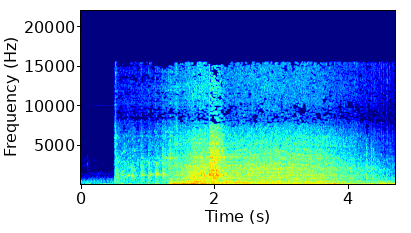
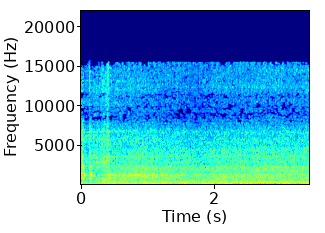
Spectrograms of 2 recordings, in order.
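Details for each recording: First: 2013 Chevrolet Trailblazer that cranks but won't start; after petrol is poured into the intake it cranks briefly, catches and revs, showing the fuel pump isn't delivering fuel. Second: 2013 Chevrolet Trailblazer after a crank-but-no-start diagnosis and repair, final check after starting: engine settles into a smooth, even idle with no misses or tapping and no warning lights; runs normally.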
